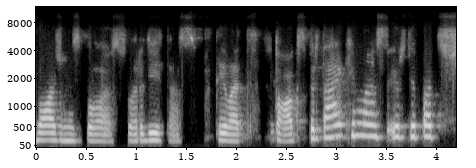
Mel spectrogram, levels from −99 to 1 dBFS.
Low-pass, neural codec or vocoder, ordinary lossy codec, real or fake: 7.2 kHz; none; Opus, 16 kbps; real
